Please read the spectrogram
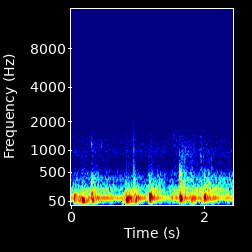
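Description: Several soft, dull low thumps, irregularly spaced, over a steady low hum.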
